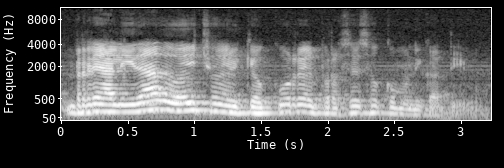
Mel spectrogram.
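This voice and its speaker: A man's voice: fairly high pitch, expressive, brisk, a bit bright. A man teaching a recorded online language lesson, patiently explaining and asking rhetorical questions, now and then acting out example phrases. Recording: echoey room.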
